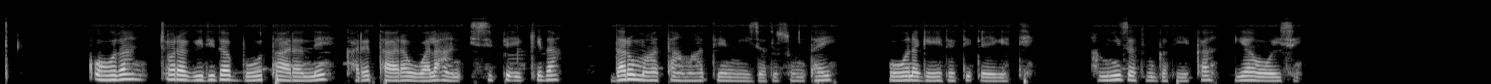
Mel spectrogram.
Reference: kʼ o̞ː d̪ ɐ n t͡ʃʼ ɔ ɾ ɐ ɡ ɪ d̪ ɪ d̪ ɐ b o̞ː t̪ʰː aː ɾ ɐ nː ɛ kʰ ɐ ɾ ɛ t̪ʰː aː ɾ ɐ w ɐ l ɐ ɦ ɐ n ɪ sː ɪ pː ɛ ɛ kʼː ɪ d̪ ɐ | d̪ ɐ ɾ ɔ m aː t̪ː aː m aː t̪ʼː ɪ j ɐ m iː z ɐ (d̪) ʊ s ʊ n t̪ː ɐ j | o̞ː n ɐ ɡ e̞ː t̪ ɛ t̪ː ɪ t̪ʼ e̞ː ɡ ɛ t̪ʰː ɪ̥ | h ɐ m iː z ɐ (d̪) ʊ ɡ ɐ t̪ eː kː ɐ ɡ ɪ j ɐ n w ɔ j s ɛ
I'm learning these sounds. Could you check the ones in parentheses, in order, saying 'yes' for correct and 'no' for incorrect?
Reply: no, no

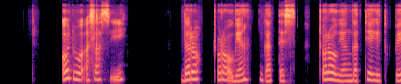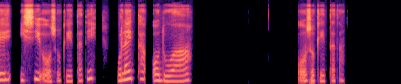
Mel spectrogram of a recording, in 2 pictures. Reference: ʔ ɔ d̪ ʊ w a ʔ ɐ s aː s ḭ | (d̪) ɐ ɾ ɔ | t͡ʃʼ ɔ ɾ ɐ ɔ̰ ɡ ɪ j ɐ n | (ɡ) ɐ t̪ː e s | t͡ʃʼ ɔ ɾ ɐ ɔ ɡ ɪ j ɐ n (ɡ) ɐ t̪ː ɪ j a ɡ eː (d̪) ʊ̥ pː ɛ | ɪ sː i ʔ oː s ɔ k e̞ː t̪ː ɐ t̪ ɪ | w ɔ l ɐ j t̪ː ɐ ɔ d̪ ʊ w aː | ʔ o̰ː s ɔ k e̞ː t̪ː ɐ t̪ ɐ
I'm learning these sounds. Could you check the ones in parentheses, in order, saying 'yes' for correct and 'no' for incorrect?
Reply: yes, yes, yes, no

